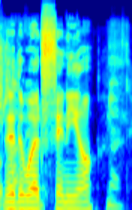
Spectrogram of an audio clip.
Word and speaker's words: fainéant: Okay, what's Do you know the word fainéant? No. It's a French word which kind of means sort of absurdist slacker sort of things that sort of thing. Blagger. Fainéant?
